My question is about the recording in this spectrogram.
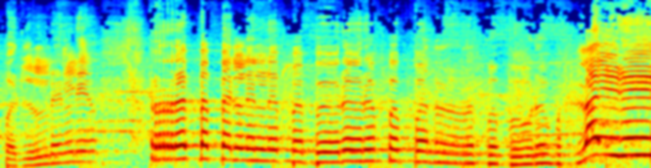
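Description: A voice singing a few long, wavering held notes with little or no accompaniment, getting louder about a second and a half in.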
